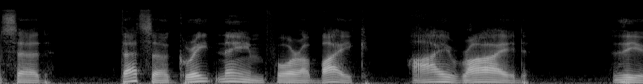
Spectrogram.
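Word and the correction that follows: Iride: exhibitor said, "It's pronounced Iriday, not I ride. Iriday is Italian for iris."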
